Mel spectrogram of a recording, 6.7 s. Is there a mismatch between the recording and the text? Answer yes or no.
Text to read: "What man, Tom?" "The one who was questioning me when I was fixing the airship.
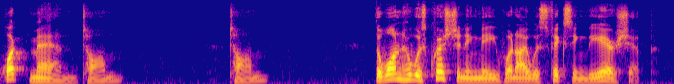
yes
